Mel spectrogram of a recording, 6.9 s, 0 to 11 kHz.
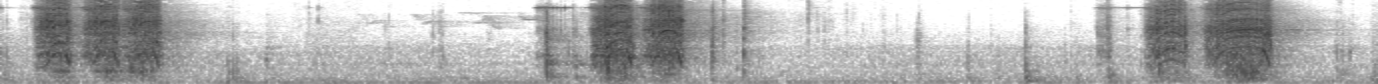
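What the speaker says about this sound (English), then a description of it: "we're going to have 3 T15 Torx bit screws." Three separate bursts of a power drill backing out T15 Torx screws beneath the front of a 2024 GMC Canyon, each whirring run about a second long with quiet pauses between.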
